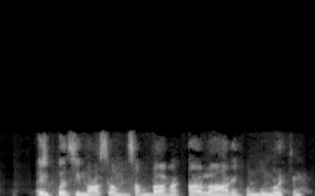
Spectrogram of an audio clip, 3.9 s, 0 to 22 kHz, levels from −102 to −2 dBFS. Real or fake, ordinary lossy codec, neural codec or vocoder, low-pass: fake; MP3, 48 kbps; codec, 16 kHz, 1 kbps, FreqCodec, larger model; 7.2 kHz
